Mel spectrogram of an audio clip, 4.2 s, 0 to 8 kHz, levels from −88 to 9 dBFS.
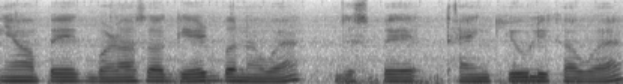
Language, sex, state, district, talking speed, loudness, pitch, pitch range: Hindi, male, Chhattisgarh, Bastar, 230 wpm, -15 LUFS, 125 Hz, 120-130 Hz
